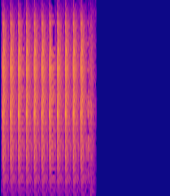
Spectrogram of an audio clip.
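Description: Typing sound effect: a rapid, even run of about a dozen key clicks, one for each letter as text is spelled out. It cuts off a little over a second in.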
